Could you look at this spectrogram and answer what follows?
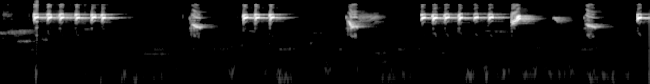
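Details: A sunbird known locally as kolibri ninja, recorded with an Android phone in Gresik, East Java, repeats bright rapid trills at a very high pitch. Brief sharp chirps and slurred notes fill the gaps, against a clean, quiet background.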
